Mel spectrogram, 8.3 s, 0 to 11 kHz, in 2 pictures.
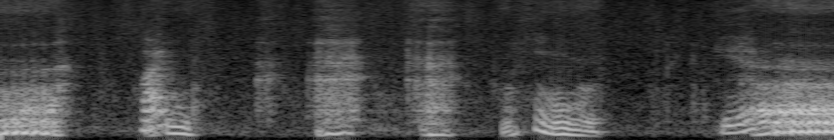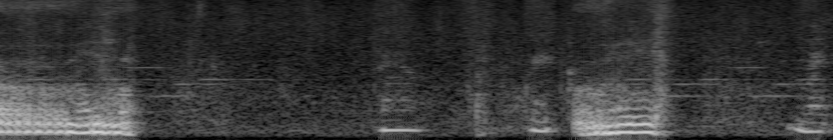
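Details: A pet Bichon Frise bitch holding a 'conversation' with her owner indoors, iPhone 5 recording: a long, undulating groan-like vocalization near the middle and a shorter one later, among the owner's brief spoken replies.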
